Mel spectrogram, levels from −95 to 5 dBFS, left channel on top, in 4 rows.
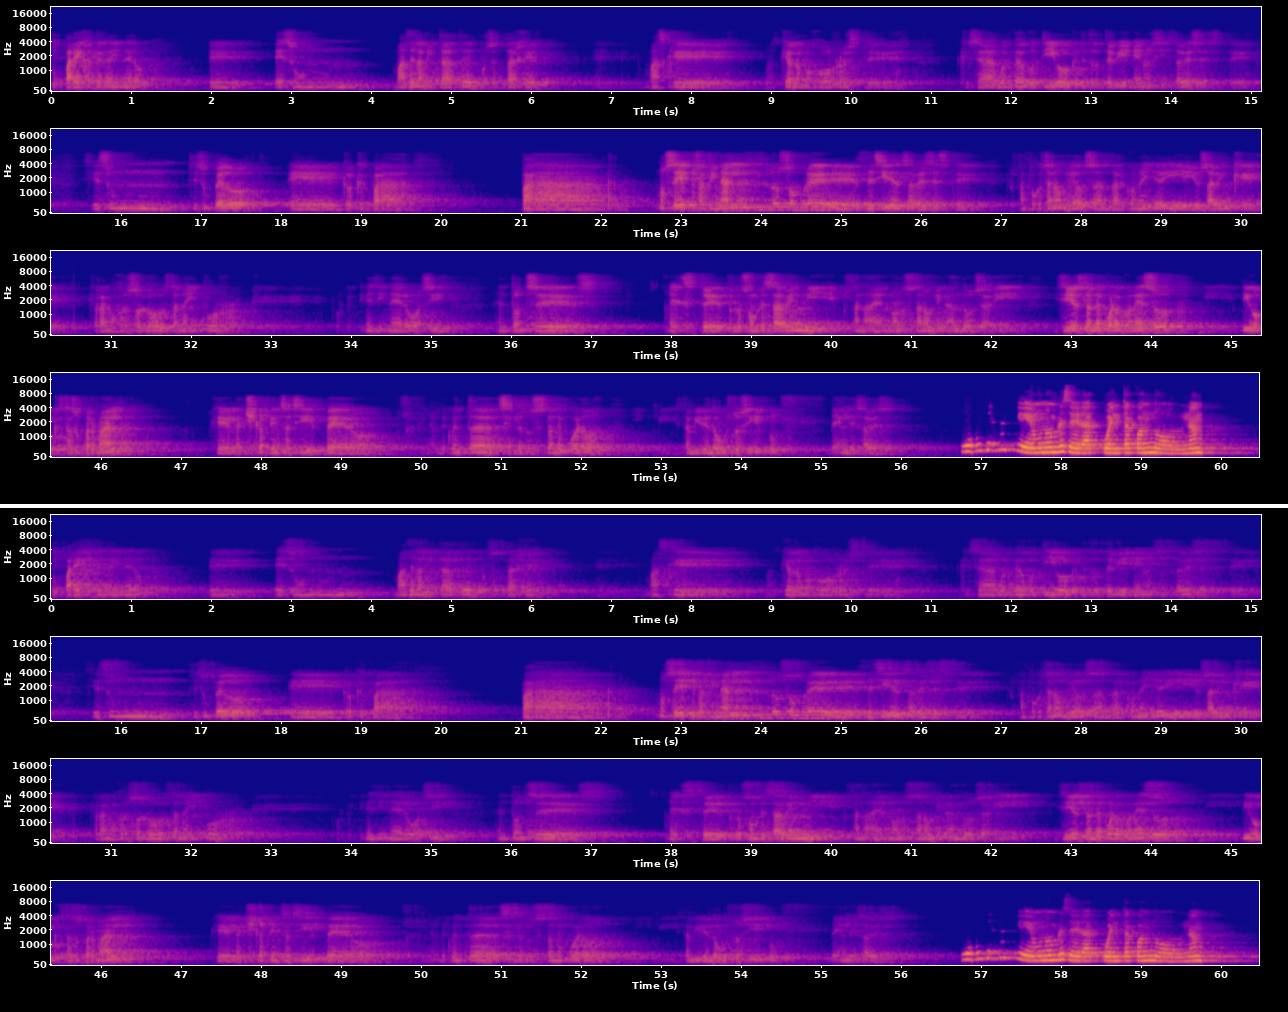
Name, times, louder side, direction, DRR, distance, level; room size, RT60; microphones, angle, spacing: voice 1, 0.0-1.4 2.0-2.5 2.8-3.9 4.3-6.1 6.8-7.0 7.4-8.5 8.9-10.7 11.4-17.6 18.1-19.9 21.0-22.1 22.7-26.7 27.2-33.1 34.1-35.4 35.8-37.1 37.9-42.6 42.8-46.5 47.4-52.5 53.0-55.9, left 2 dB, 75° left, 2.4 m, -43 dB
voice 2, 56.8-59.8, left 4 dB, 55° left, 0.7 m, -23 dB
27.5 x 25.5 x 7.8 m
head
